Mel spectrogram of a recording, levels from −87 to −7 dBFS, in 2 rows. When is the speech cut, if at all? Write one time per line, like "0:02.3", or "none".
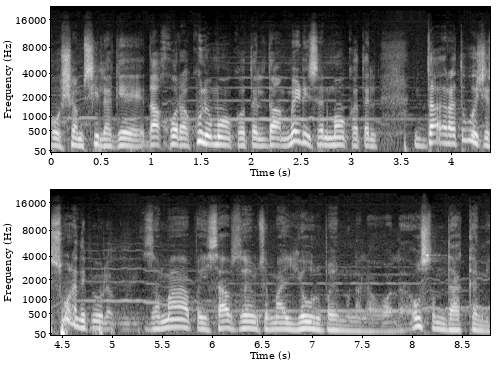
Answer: none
